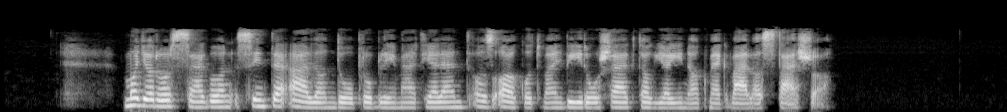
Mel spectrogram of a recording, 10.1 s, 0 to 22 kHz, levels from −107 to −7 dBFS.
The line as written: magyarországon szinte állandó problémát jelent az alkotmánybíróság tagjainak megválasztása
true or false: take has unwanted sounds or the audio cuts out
false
